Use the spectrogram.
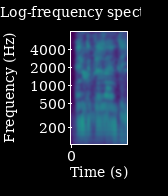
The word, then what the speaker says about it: Ende Gelände: I just met with these people from Ende Gelände, I can't pronounce, can somebody pronounce it for me? The Ende Gelände, you got it right.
